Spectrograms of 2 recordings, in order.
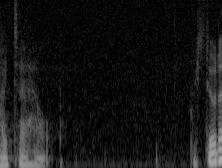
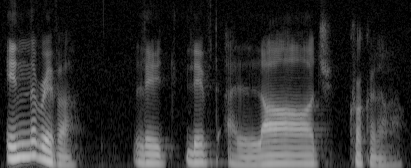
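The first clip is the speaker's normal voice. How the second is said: put-on lively read-aloud for children; animated picture-book reading; storybook narration; 4 dB louder than usual. A narrator's reading. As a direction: tell it like a bedtime story, with emphasis.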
